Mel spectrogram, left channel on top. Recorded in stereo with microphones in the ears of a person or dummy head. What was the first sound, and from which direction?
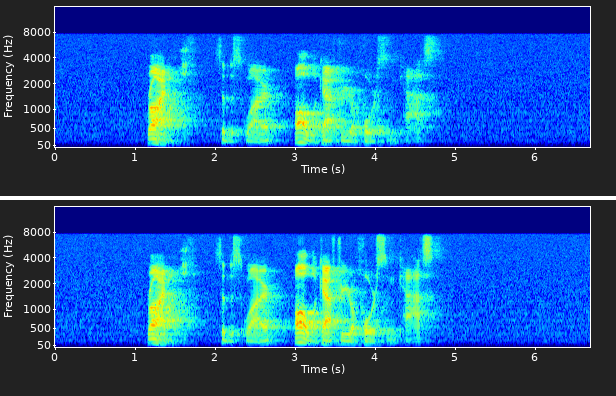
A man speaking, 5° left (ahead or behind).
